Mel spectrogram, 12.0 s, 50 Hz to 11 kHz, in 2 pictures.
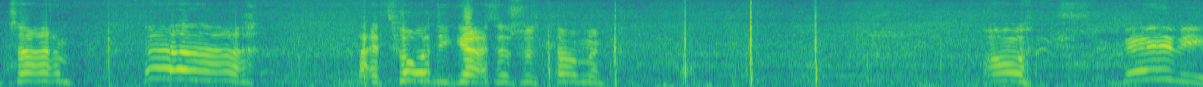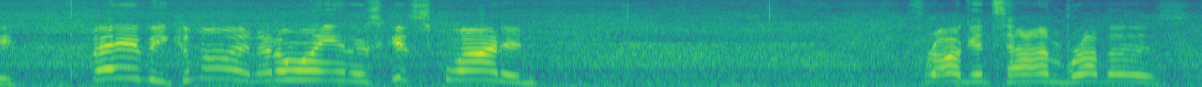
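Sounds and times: running footsteps on road: 0.0s - 10.6s
low traffic rumble: 0.0s - 12.0s.

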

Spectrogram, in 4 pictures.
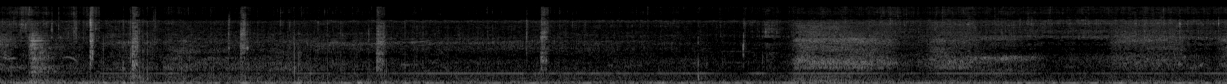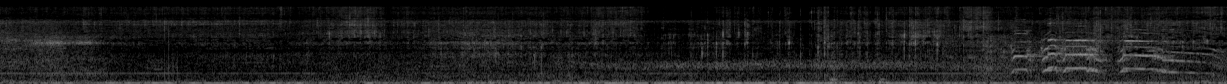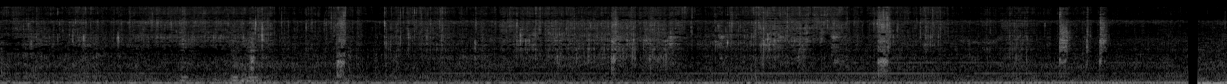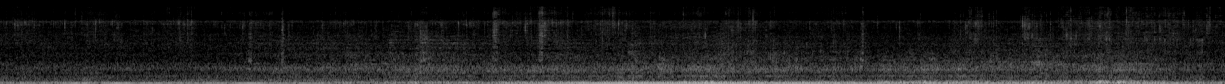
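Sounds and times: water spraying from hose: 0.0s - 49.0s
rooster crowing: 22.0s - 24.7s.

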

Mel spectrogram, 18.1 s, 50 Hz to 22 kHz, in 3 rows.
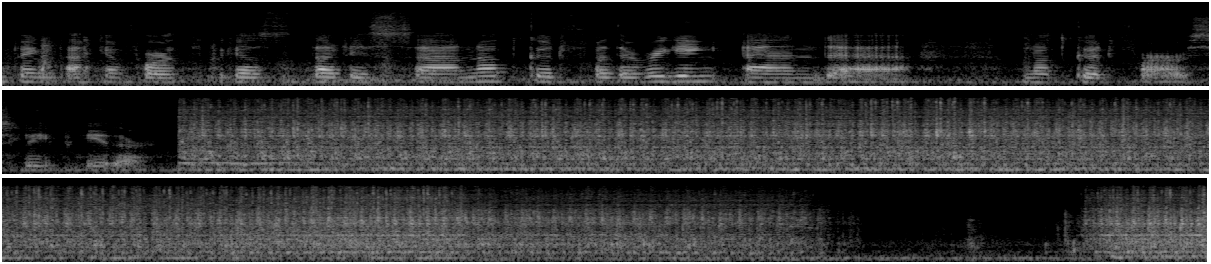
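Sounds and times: sewing machine stitching: 6.9s - 16.4s, 17.4s - 18.0s.

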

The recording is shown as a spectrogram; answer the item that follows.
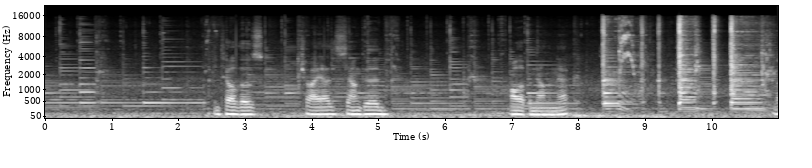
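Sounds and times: electric guitar chords ringing: 0.0s - 11.0s.

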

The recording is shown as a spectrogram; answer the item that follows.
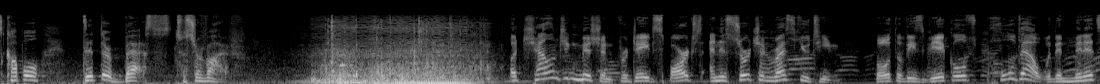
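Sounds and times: vehicle rumble: 2.8s - 7.3s
tyres crunching on rocky dirt: 3.1s - 5.1s.

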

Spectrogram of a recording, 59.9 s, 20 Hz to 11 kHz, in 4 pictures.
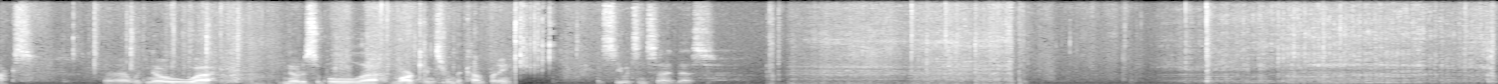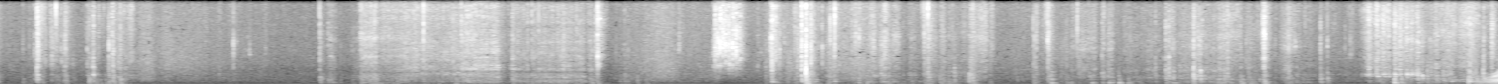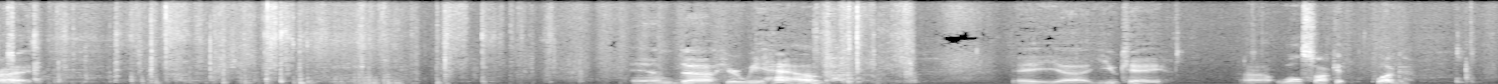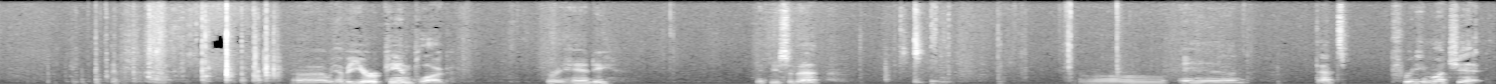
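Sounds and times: cardboard scraping and rustling: 1.3s - 4.6s, 18.2s - 21.7s, 22.7s - 36.8s, 45.8s - 47.7s.

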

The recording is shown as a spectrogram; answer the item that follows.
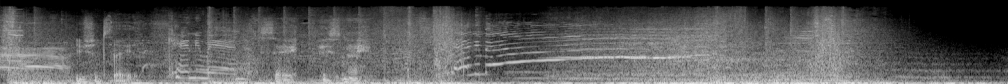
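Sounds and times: woman screaming: 4.9s - 7.2s.

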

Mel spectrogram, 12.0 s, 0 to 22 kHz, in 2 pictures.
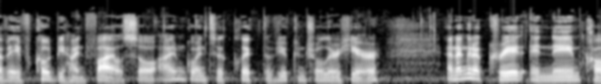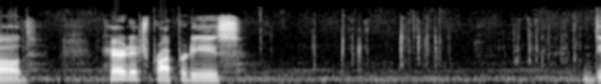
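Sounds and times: keyboard typing: 8.6s - 12.0s.

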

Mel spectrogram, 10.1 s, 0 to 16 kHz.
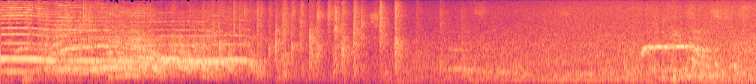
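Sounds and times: audience hand claps: 2.8s - 6.3s.

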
